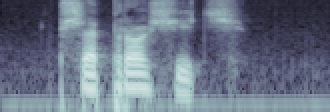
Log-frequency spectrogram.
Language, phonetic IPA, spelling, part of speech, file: Polish, [pʃɛˈprɔɕit͡ɕ], przeprosić, verb, Pl-przeprosić.ogg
